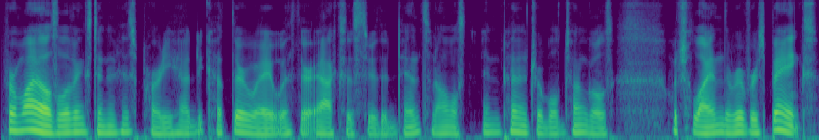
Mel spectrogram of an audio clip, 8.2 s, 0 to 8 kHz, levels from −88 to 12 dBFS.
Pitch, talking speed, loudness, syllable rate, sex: 105 Hz, 190 wpm, -19 LUFS, 5.5 syllables/s, male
